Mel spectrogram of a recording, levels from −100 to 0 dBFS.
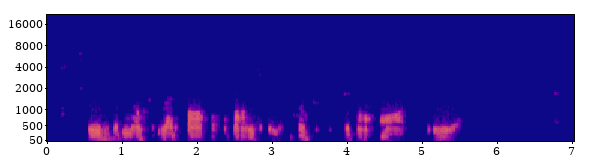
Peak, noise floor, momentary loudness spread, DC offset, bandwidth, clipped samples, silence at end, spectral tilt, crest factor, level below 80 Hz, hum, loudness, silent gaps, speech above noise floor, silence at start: -28 dBFS; under -90 dBFS; 12 LU; under 0.1%; 2.4 kHz; under 0.1%; 1.55 s; -9.5 dB/octave; 22 dB; -86 dBFS; none; -48 LUFS; none; over 43 dB; 0.55 s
